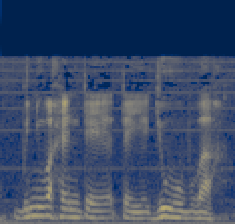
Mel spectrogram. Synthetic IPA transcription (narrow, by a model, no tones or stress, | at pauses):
bəɲuwɐxɛntɛtɛɟuːwububaːx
